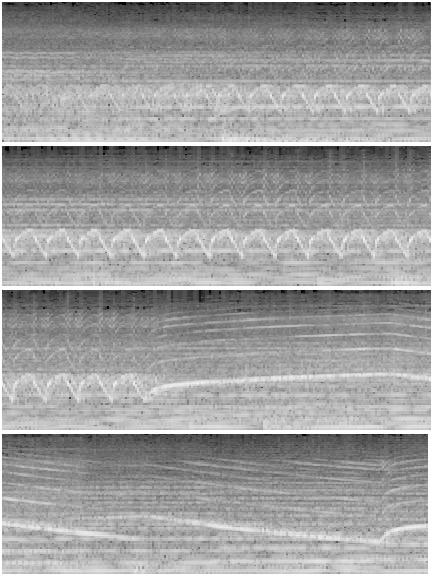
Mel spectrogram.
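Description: Fire engine's electronic siren on a fast yelp, about four pitch sweeps a second. About ten seconds in it switches to a slow wail that rises and falls over a few seconds, with the truck's engine rumbling low underneath.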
